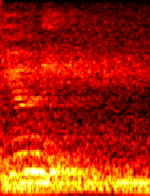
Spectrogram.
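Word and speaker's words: Unhei: she nodded slowly yes you pronounce it you need and it means grace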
